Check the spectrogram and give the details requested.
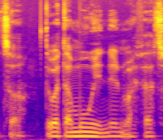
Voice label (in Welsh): "mwyn", Welsh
